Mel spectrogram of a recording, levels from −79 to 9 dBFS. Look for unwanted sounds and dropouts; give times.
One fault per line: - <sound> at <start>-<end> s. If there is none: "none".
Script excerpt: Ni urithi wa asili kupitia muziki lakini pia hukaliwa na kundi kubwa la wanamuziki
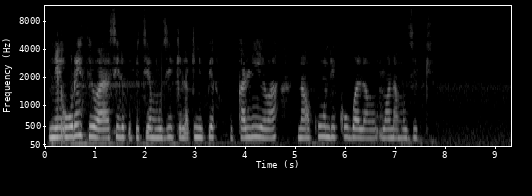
none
